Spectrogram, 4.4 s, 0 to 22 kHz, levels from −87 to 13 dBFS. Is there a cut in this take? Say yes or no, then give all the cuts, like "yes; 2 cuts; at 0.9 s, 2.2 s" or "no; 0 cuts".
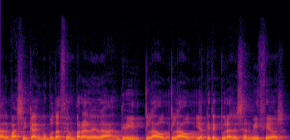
yes; 1 cut; at 2.5 s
